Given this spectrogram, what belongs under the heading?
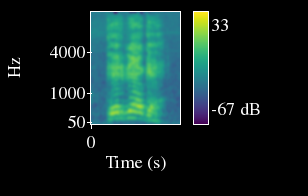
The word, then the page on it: pIrbAgA: Xyzyl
